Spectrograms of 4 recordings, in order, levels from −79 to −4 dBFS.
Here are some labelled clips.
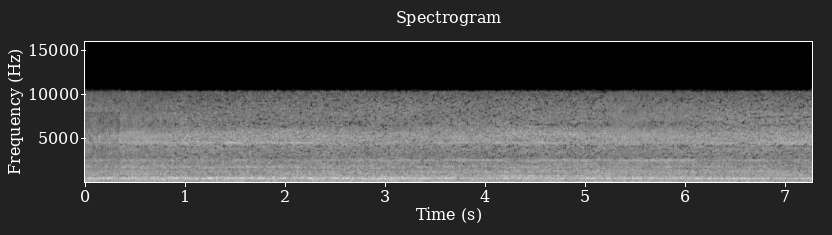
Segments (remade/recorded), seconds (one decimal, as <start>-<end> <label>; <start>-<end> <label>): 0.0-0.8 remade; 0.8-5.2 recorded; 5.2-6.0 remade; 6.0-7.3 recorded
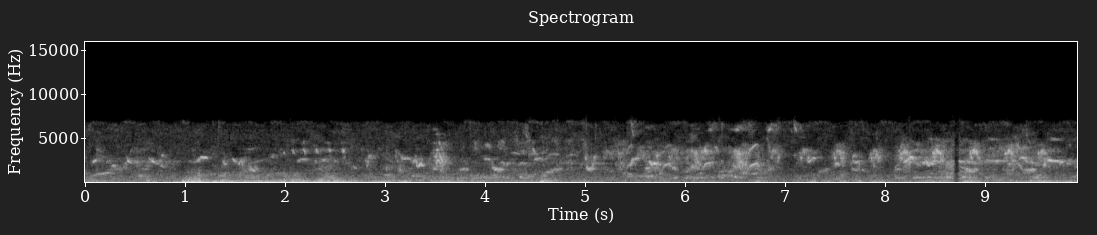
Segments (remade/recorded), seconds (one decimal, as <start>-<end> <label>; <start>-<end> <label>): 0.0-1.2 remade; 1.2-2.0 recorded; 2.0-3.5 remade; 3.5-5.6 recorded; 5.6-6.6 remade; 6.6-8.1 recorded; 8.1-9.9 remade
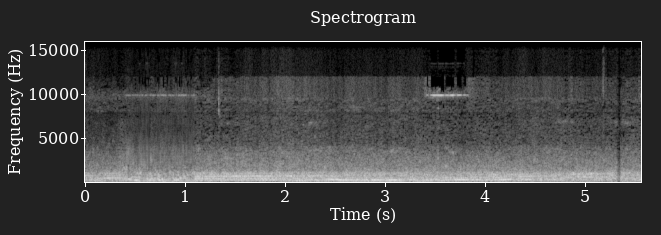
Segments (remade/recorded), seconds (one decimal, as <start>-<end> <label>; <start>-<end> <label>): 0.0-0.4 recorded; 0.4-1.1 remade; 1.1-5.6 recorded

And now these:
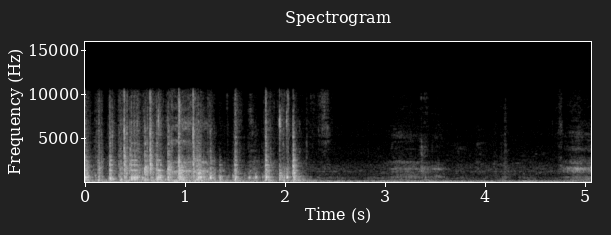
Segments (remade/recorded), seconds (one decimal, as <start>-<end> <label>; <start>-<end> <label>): 0.0-5.1 recorded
